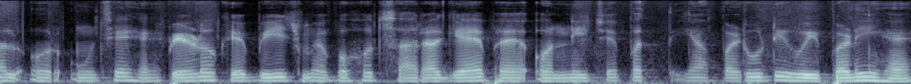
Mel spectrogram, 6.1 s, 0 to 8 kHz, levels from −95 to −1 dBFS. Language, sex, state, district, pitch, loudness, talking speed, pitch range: Hindi, male, Uttar Pradesh, Jyotiba Phule Nagar, 115 Hz, -25 LUFS, 185 wpm, 110-125 Hz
